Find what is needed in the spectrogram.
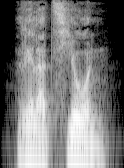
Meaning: relation
- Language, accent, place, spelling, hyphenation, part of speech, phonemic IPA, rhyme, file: German, Germany, Berlin, Relation, Re‧la‧ti‧on, noun, /ʁelaˈt͡si̯oːn/, -oːn, De-Relation.ogg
